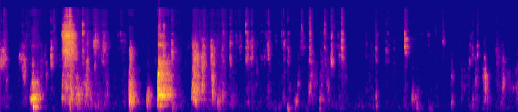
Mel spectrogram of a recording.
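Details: Eight Cavalier King Charles Spaniel puppies playing together after two litters were merged. A burst of short yips and barks comes early, then scattered faint squeaks and scuffles fade toward the end.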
